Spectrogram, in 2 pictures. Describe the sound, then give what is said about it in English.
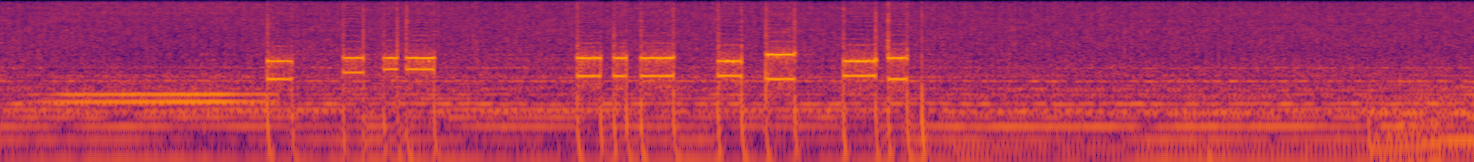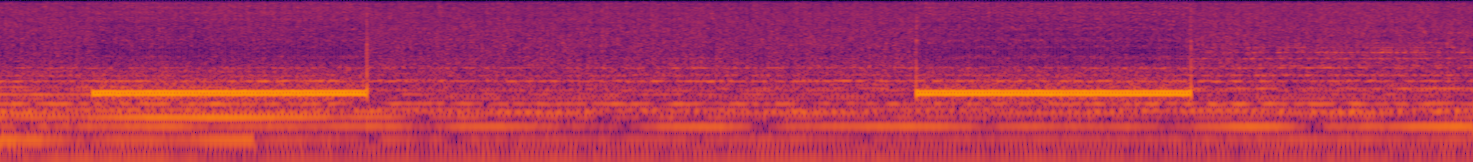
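Telephone being dialed: a quick run of many keypad tones, then two long, steady ringing tones on the line separated by a pause, over a constant low hum. “In this scene, Eleanor phones her ex-husband Arthur, who is remarried.”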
